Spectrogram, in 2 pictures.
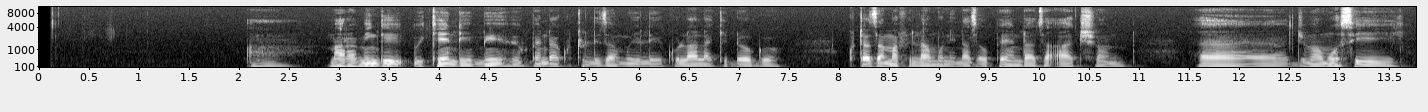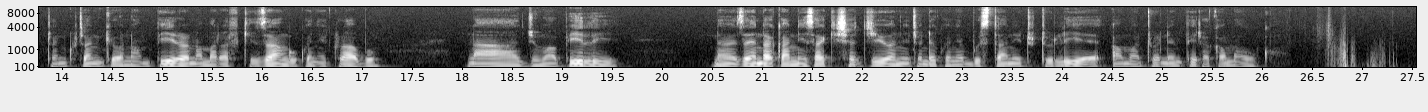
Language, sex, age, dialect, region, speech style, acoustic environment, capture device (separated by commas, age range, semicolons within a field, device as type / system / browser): Swahili, male, 25-34, Kenya - Nairobi Sheng-influenced, Kenya, relaxed, silence, mobile / Linux / Chrome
